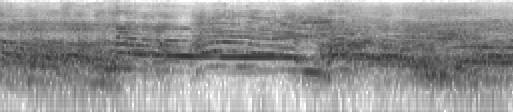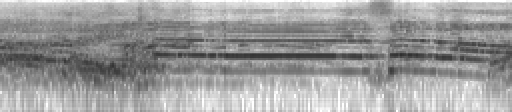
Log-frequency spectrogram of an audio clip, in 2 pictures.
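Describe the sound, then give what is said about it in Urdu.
A large crowd chants the Nara-e-Haidari slogan in praise of Ali ibn Abi Talib. Many voices shout together in loud, sustained waves that swell and overlap without a break. “نعرہ حیدری کی صداؤں میں اس بات کی طرف اشارہ کر رہے ہیں کہ ہم جان رہے ہیں کہ علی ابن ابی طالب تعداد کو بھی جانتا ہے”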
